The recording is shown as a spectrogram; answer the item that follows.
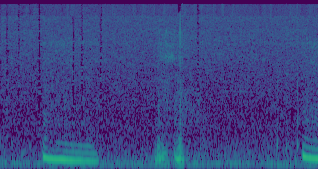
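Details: Kotetsu, a British Shorthair cat, snores while worn out after returning from the vet, where flea and heartworm medicine was prescribed. The snores are low, droning, falling tones, with three separate breaths spread over a few seconds in a quiet room.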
